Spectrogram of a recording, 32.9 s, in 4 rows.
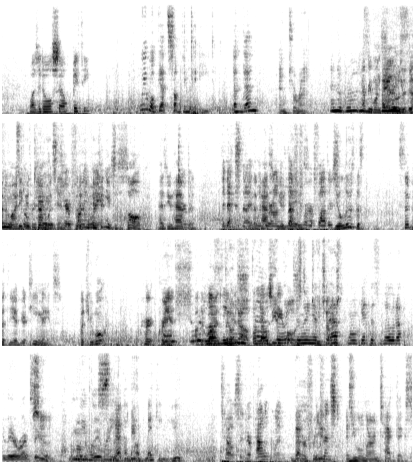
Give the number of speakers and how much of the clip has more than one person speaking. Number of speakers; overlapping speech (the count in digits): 7, about 40%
